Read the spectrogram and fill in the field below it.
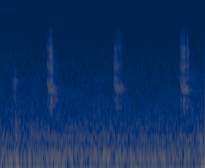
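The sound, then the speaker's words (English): A clock ticks steadily, one crisp tick about every second, close and fairly quiet over a low background hum, with no voices. “You know, if I put this close enough, you can hear the clock.”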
